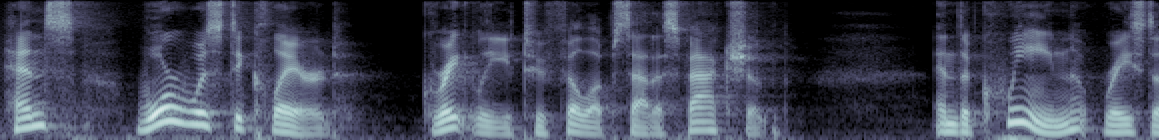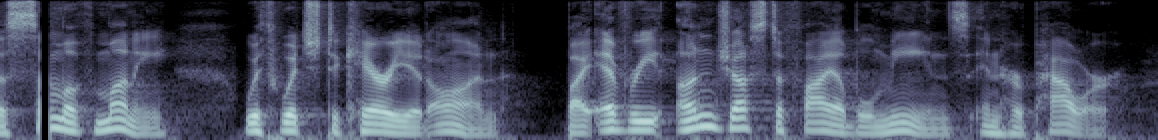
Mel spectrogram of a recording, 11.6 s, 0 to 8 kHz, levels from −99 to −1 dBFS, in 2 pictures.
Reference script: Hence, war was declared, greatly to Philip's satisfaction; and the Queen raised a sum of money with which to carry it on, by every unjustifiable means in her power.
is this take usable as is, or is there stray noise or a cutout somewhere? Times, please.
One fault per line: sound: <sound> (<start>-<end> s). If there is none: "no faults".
sound: dropout (6.0-6.0 s)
